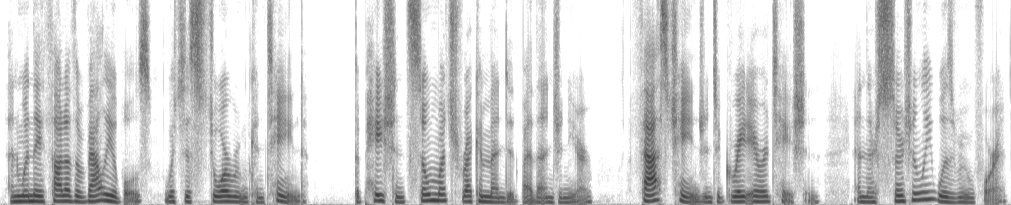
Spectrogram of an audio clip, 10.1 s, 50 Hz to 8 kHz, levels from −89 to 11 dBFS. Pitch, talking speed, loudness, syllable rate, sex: 205 Hz, 185 wpm, -21 LUFS, 6.0 syllables/s, female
